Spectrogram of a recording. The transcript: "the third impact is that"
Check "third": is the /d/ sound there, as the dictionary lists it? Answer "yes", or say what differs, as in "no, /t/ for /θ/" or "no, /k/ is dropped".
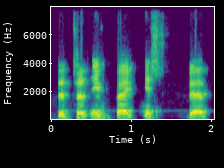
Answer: no, /d/ is dropped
